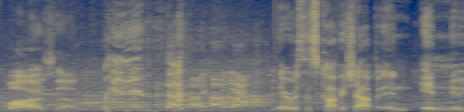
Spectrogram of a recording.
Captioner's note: laughter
